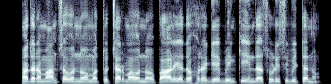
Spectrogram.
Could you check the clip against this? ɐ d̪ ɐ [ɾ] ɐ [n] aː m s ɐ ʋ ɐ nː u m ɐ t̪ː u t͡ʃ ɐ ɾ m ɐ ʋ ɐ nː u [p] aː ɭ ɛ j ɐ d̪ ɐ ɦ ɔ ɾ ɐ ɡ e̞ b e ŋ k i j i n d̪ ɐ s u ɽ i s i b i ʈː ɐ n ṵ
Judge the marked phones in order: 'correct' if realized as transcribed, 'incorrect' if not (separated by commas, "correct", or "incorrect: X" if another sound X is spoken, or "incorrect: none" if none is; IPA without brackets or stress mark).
correct, incorrect: m, correct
